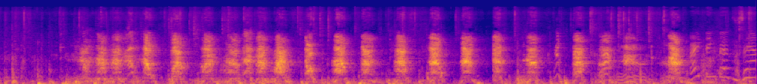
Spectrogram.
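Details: Whippet puppies from the litter of Saffi and Solo, ten weeks old, making a quick run of short yelping yips, roughly two or three a second, with human voices mixed in behind.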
